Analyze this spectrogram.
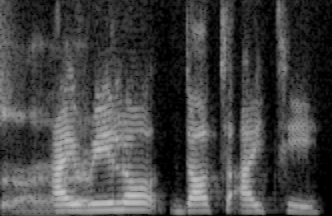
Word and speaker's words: AIRelo: I think it's AIRelo.it. That's it. Yeah, sorry. Okay, Madalena, So say one more time. AIR. So, and then ELO, AIRelo, as you prefer to pronounce it.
